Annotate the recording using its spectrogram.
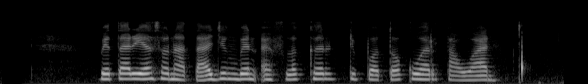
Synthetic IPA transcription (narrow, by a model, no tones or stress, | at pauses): bɛt̪aɾiasɔnat̪ad͡ʒɨŋbɛnɛfləkːɨrd̥ipɔt̪ɔkuwart̪awan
